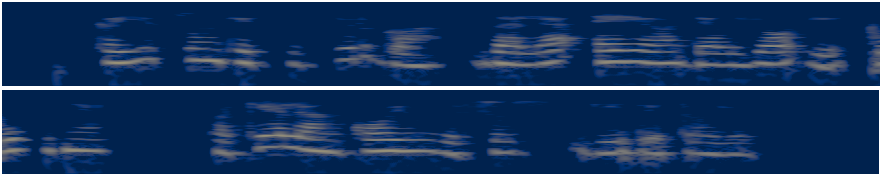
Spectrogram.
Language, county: Lithuanian, Utena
